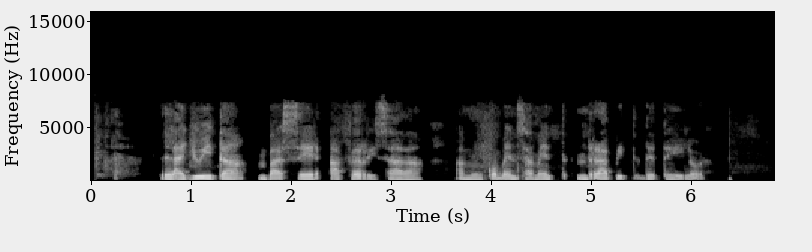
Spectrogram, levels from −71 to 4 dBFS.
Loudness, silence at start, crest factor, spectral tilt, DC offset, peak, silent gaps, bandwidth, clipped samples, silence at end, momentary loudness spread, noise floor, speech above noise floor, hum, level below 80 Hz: -18 LUFS; 0.05 s; 16 dB; -5.5 dB/octave; under 0.1%; -2 dBFS; none; 8 kHz; under 0.1%; 0.7 s; 12 LU; -39 dBFS; 22 dB; none; -58 dBFS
